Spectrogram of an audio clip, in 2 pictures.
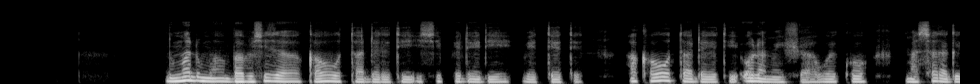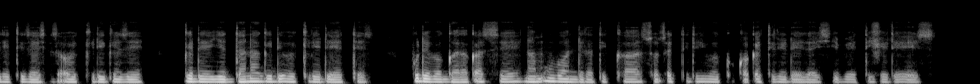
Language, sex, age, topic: Gamo, male, 18-24, government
